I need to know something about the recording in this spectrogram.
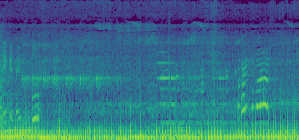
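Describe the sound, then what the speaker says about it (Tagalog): A motorcycle engine rumbles steadily nearby with revving pulses throughout, under other voices and clatter, as it pulls up on a rural road in the Philippines. "Uy, kani kay nay motor."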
